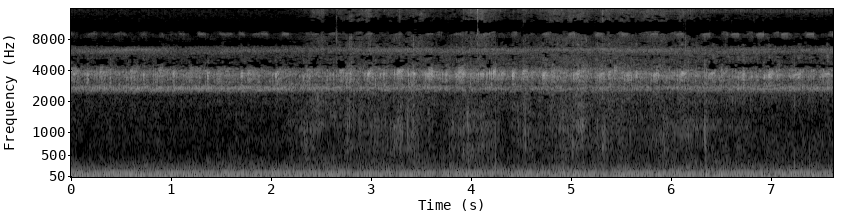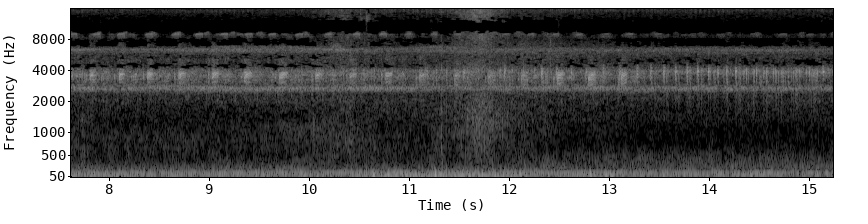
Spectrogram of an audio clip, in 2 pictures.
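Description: Steady chorus of night insects: a high-pitched chirring that pulses rapidly and never stops, over a low steady hum.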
